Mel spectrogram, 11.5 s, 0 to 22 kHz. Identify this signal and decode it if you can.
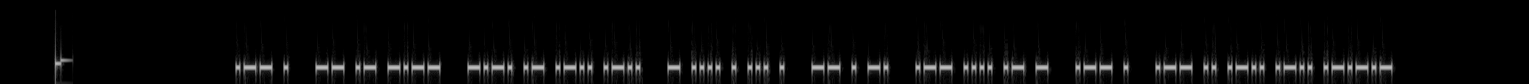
Morse code, heard as a keyed tone, about 40 wpm, 700 Hz. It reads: WE MAY CALL THESE MEN WHAT WE WILL.
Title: Sentences from Top 1000 Words - Review Part 1 - 40wpm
